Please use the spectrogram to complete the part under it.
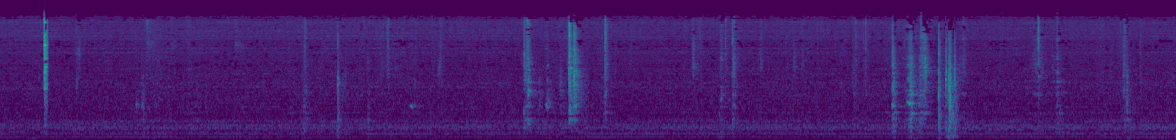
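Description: Small metal parts click and clatter as a toy truck is handled.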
